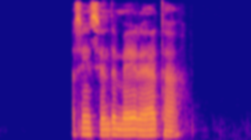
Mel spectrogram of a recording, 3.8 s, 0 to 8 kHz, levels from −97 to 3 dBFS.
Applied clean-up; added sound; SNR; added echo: neural mask model DeepFilterNet 3.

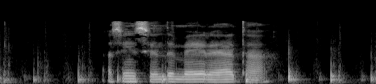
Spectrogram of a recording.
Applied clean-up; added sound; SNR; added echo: none; Run; 11 dB; none.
